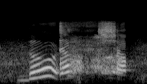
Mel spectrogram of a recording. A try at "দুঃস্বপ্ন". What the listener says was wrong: স্বপ্ন হবে না, স্বপ্ন হবে না, দন্তস্বর নিচে বফলা আছে, দন্তস্বরের সাথে বফলা আছে, তাহলে সুও উচ্চারণ হবে, সুও। আপনি ভালো করে আগে দেখুন, ভালো করে, দন্তস্বরের নিচে বফলা আছে, বফলা থাকলে রস্যকার অন্তস্থ ও আসে, তাহলে সুও উচ্চারণ হবে, সুও। তাহলে দুঃস্বপ্ন, দুঃস্বপ্ন, দুঃস্বপ্ন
